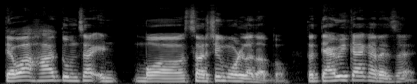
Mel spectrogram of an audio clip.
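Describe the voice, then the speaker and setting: A man's voice: a little high, animated, moderate pace, fairly bright tone. A man giving a casual product review, explaining step by step and talking straight to viewers. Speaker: motovlogger reviewing gear.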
